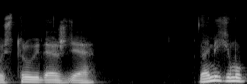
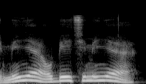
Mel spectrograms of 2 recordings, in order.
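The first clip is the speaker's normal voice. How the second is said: high, raised pleading cry; desperate cry; 9 semitones higher, 3 dB louder than usual. A narrator's reading. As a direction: cry out high, begging to be taken instead. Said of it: "снова закричал Гэрроти". (отчаянный высокий крик)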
